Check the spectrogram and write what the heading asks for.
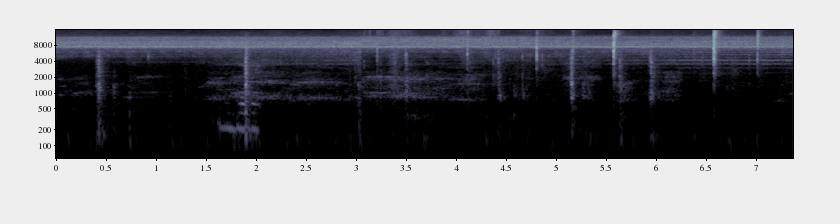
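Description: Faint chicken calls a couple of times, with a few soft clicks from handling fern stalks over a steady background hiss.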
